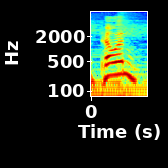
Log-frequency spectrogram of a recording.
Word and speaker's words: Pillen: So, Nebraska, the governor of Nebraska, a guy named Jim Pillen, I think it's how you pronounce it, Pillen, P-I-L-L-E-N, evidently signed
